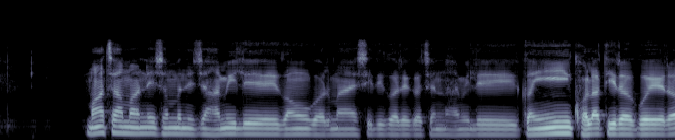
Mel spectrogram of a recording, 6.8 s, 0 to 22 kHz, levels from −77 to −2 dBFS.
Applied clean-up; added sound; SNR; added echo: none; none; none; none.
